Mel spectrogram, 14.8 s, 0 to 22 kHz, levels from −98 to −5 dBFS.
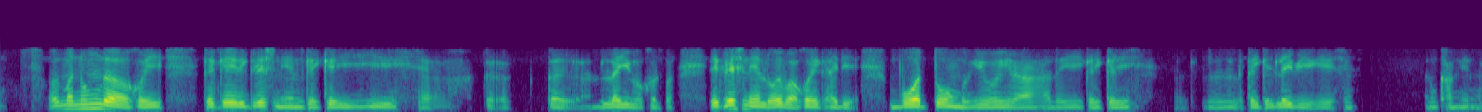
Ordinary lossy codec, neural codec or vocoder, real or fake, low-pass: none; none; real; 3.6 kHz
